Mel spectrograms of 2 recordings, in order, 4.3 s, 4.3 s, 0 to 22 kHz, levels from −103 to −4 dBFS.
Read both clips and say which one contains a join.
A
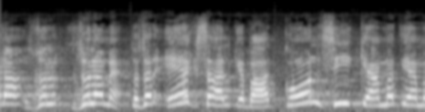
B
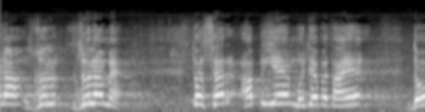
A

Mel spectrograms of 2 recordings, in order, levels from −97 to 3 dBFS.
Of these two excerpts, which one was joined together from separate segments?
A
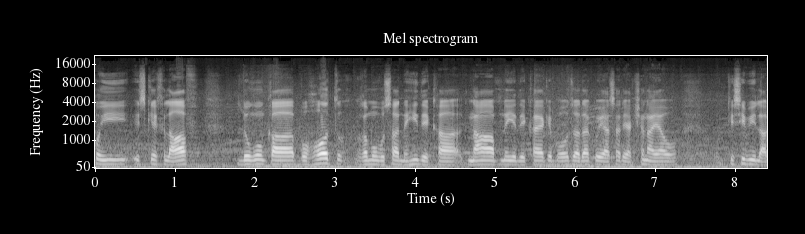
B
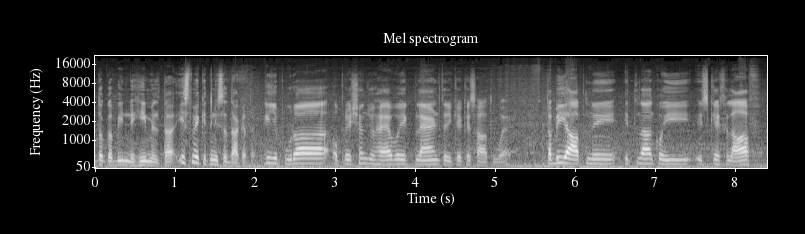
B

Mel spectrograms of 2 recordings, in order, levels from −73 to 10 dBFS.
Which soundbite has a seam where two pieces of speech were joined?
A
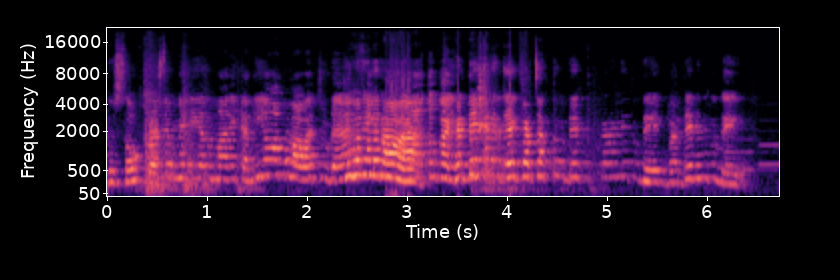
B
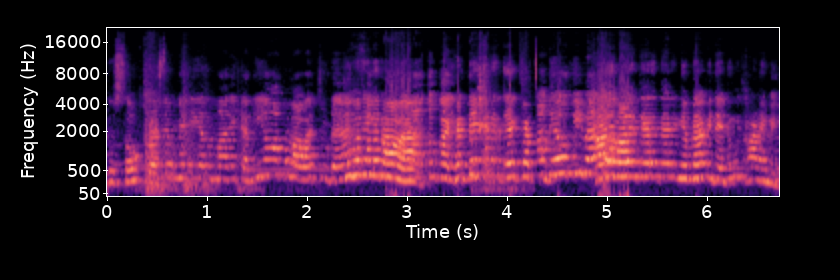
B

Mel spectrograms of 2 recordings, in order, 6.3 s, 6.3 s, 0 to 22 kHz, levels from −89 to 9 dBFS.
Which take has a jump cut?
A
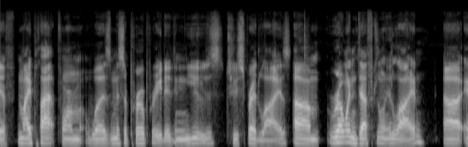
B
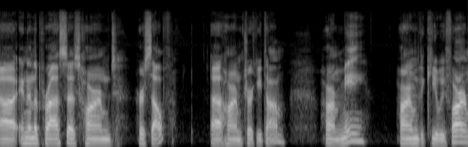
A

